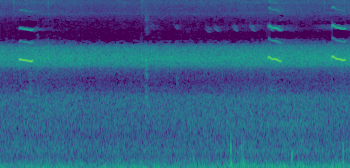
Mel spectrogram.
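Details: Killdeer chicks at Luscher Farm very late in the evening give three thin, high, slightly falling peeps spaced a second or two apart over a steady low rumble of wind or distant traffic.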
